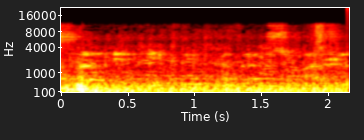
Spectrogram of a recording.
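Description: Steady engine rumble of a river cruise boat under way, with people's voices chattering over it.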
